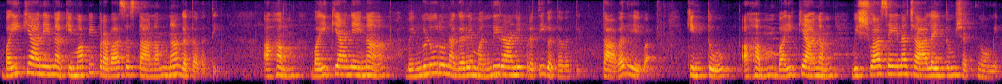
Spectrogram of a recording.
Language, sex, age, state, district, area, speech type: Sanskrit, female, 45-60, Karnataka, Shimoga, urban, spontaneous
